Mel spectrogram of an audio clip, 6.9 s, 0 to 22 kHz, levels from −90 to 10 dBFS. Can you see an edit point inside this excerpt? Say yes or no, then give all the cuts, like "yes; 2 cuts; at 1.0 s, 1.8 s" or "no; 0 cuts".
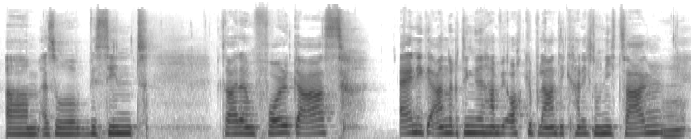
no; 0 cuts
